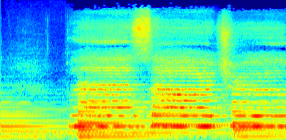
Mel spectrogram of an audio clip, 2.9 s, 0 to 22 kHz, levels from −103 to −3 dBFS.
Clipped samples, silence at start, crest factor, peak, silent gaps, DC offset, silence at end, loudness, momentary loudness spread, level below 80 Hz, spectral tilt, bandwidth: under 0.1%; 0 s; 14 dB; -6 dBFS; none; under 0.1%; 0 s; -20 LUFS; 14 LU; -38 dBFS; -4 dB/octave; 18 kHz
